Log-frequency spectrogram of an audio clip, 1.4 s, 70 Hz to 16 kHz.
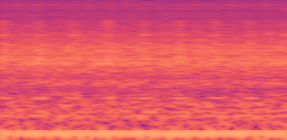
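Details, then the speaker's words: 2001 Chevrolet Duramax 6.6 L diesel at idle, injector number 6 disabled and re-enabled with scan tool: steady low idle with light even tapping that disappears when number 6 disabled; faulty injector number 6 confirmed. "So we're gonna disable it one more time. And again, this is to confirm the tapping coming from injector number 6."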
